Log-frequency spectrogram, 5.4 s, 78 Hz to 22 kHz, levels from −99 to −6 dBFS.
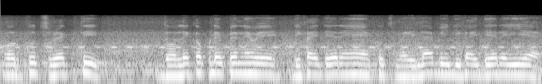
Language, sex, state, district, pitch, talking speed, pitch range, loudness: Hindi, male, Rajasthan, Bikaner, 150 Hz, 200 wpm, 145-155 Hz, -12 LUFS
